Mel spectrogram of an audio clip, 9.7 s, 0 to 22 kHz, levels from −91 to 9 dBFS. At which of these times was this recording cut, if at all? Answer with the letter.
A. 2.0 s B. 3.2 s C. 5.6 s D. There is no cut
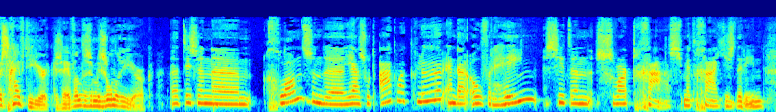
A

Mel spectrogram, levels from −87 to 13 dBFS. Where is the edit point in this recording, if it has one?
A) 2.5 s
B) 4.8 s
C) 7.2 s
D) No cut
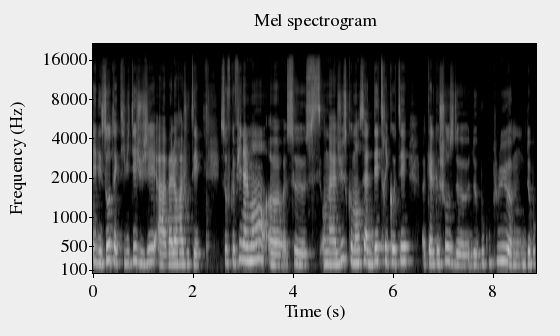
D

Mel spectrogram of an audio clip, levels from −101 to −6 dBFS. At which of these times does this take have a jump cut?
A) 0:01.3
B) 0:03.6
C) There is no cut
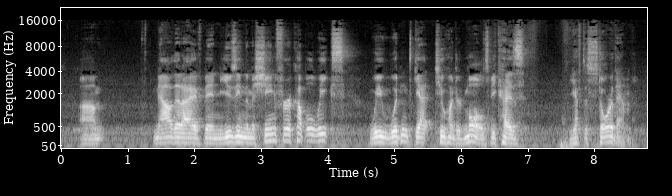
A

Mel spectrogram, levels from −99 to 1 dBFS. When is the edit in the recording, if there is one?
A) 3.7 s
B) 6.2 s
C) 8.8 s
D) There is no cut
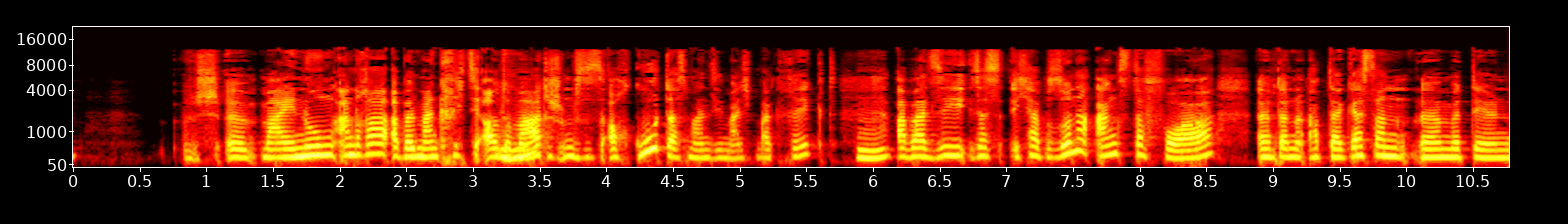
D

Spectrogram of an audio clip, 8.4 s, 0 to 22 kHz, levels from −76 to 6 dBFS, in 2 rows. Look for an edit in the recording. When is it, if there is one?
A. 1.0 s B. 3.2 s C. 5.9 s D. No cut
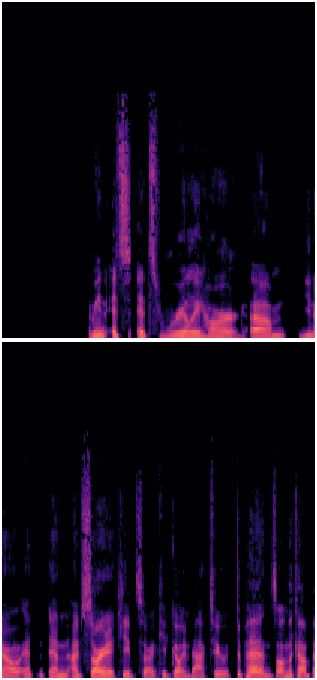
C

